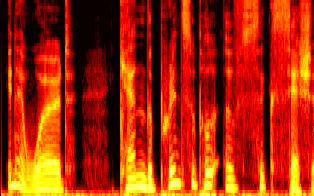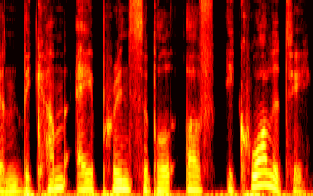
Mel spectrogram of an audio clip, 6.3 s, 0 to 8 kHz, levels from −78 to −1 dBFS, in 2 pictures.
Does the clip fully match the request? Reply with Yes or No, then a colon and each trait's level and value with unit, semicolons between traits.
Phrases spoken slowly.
Yes: slow, 125 wpm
